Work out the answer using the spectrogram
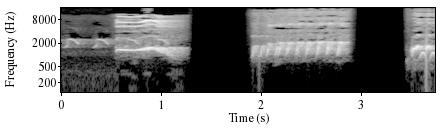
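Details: An Asian koel calling its flock: a loud, ringing note, then a rapid bubbling run of about ten sharp kik notes, ending in a clipped burst, with silent gaps between.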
